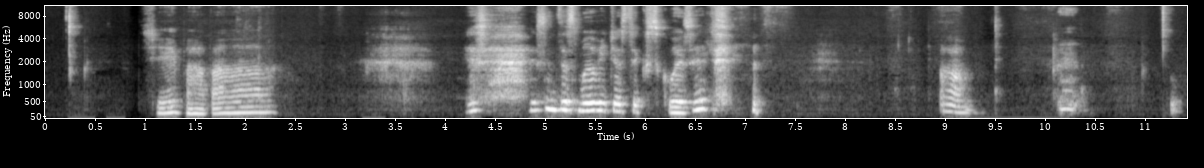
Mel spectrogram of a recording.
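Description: A woman speaks with animation into a nearby microphone.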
